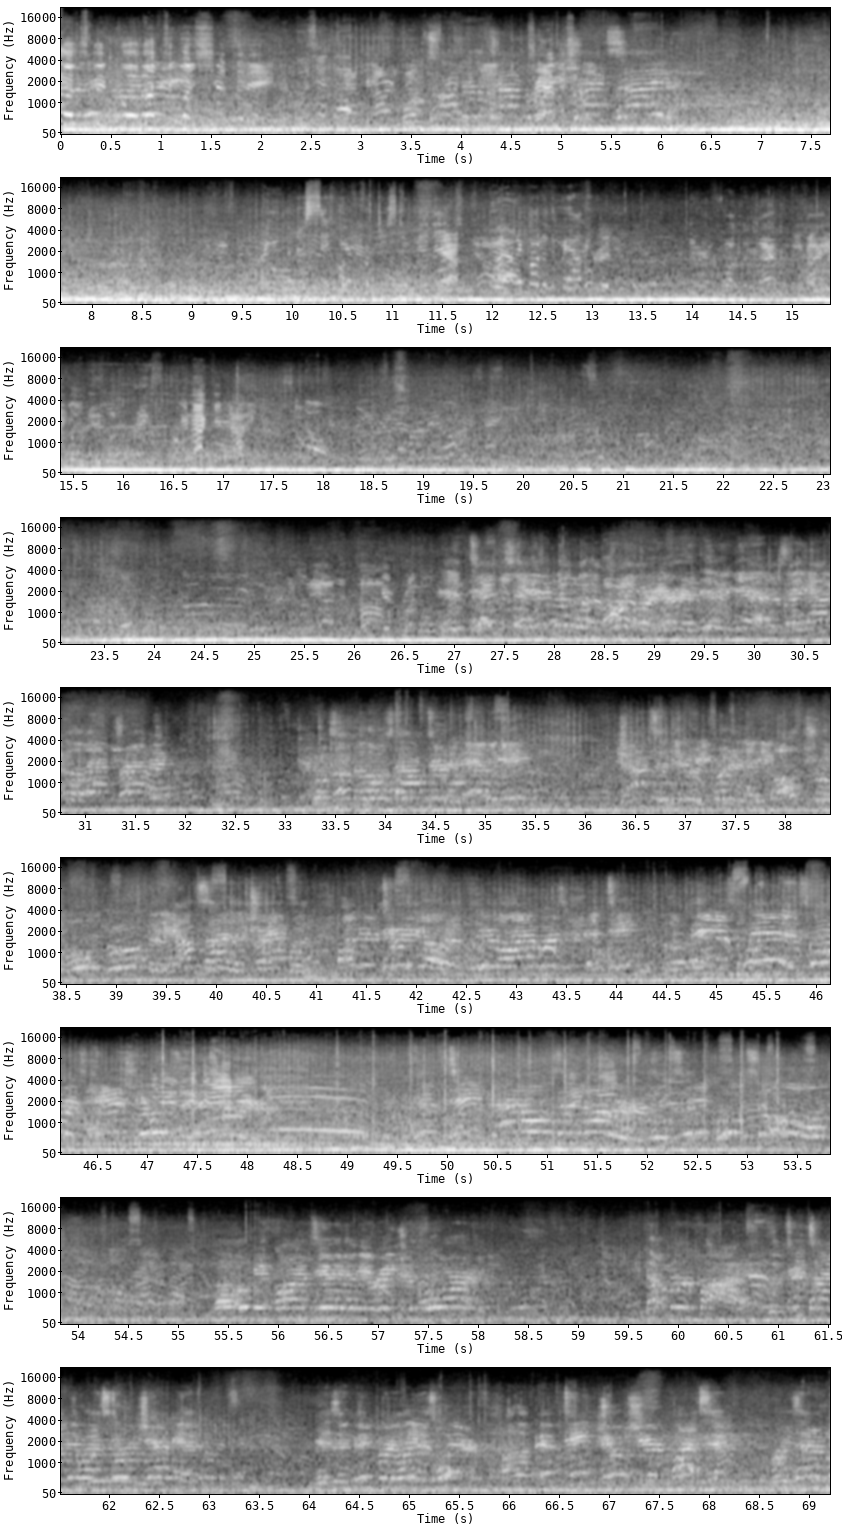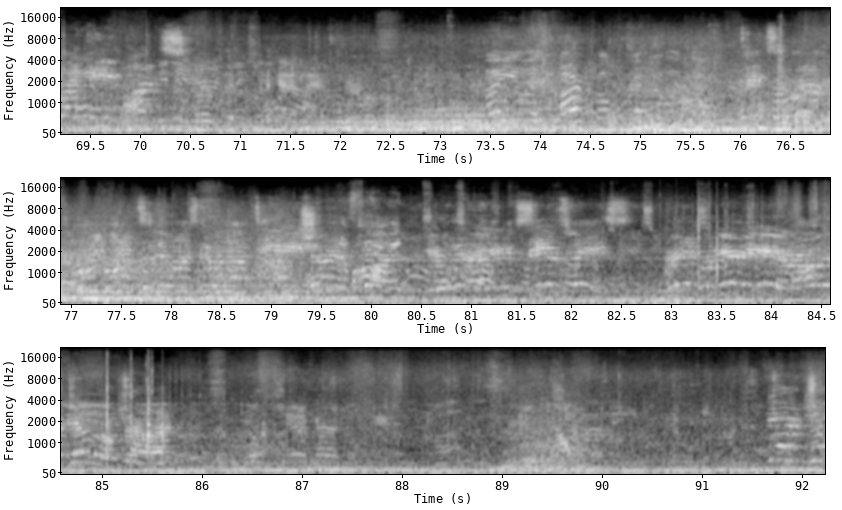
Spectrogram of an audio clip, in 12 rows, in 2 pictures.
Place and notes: Recorded at the Joe Shear Classic an ARCA Midwest Tour Super Late Model Race at Madison International Speedway. This starts just prior to driver introductions and goes through the driver introductions, the command to start engines, the 200 lap race and the victory lane interview with the winner.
